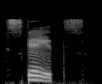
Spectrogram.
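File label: "skates", British English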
